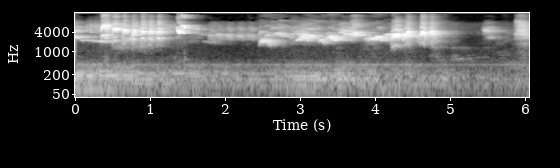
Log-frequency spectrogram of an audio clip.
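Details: Wild sunbird giving a busy run of high, sharp chirps and twittering notes, rapid and irregular, some slurred downward, with a short pause near the end before a final chirp; faint low hum underneath.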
